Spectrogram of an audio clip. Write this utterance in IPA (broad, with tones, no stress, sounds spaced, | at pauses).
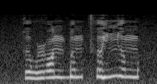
k ə˨˩˨ w ɹ ɔ˧ n ɓ ə˧˥ m t̪ʰ ə˧˥ j ɲ ə˧ m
